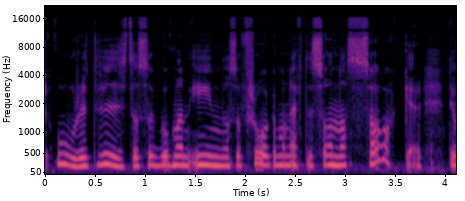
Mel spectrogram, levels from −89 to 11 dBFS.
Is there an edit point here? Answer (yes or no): no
